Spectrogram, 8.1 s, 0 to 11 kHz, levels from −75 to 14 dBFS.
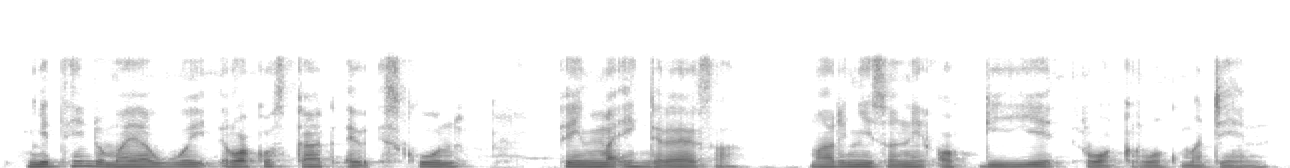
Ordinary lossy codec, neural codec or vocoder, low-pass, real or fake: Opus, 64 kbps; codec, 16 kHz, 2 kbps, FunCodec, trained on Chinese and English, 25 frames a second; 7.2 kHz; fake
